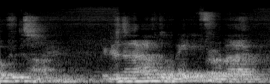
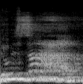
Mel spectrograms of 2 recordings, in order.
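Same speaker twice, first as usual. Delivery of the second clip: normal talking voice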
